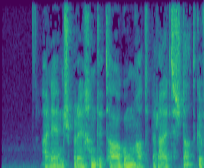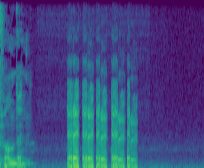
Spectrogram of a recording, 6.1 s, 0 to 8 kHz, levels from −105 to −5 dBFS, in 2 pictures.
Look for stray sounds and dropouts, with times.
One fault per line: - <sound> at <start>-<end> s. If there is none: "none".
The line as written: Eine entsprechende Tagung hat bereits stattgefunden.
- laugh at 4.1-5.1 s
